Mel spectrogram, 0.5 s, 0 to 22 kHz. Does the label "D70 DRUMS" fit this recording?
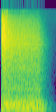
Yes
